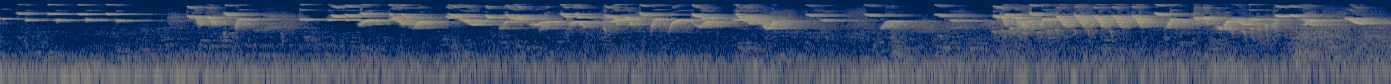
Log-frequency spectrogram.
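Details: High, jumbled phrases of quick falling notes from a caged saffron finch singing fibra style, nearly unbroken across ten seconds apart from short dips in loudness.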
